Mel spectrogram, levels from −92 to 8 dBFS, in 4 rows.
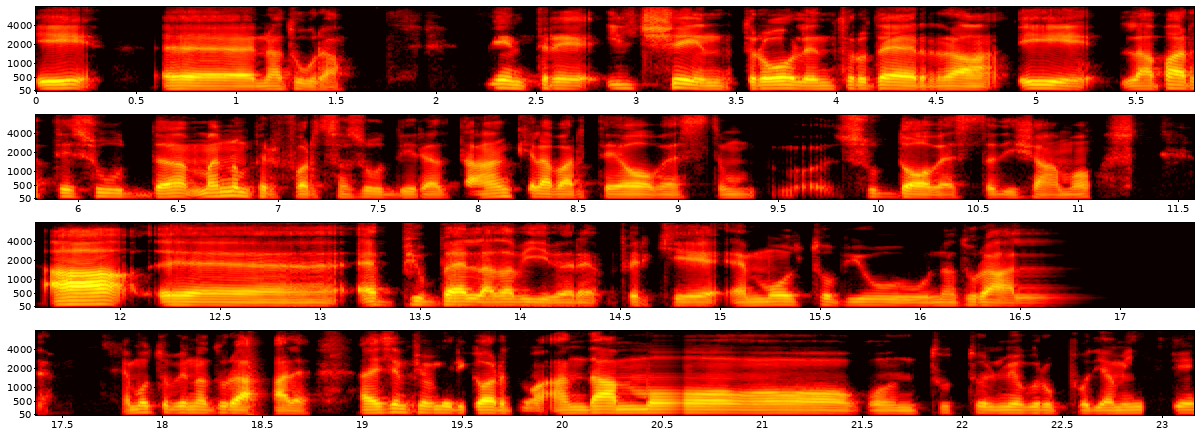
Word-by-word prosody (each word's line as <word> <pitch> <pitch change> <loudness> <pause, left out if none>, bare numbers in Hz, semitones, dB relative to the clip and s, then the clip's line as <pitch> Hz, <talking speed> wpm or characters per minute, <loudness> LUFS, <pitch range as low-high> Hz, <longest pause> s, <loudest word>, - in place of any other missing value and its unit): E, 125 +2 +3 0.3
uhm, 100 -2 +4
natura. 95 -4 -5 0.7
Mentre 115 -4 -1
il 125 0 -8
centro, 120 -2 +3
l'entroterra, 105 -3 +1
e 115 -5 0
la 100 0 -1
parte 120 -1 +1
sud, 115 -1 -7 0.2
ma 120 - 0
non 140 +1 +1
per - - -7
forza - - -5
sud 95 -1 -8
in 95 - -4
realtà, 95 0 -4
anche 110 +5 -1
la 105 - +3
parte 95 -1 -3
ovest, 90 -1 -2
m 90 - -7
uhm, 90 -1 -12 0.4
sud-ovest 95 -5 -3
diciamo, 90 +1 -6 0.5
ha 130 +1 +9 0.2
uhm, - - +1 0.9
è 110 -2 -1
più 115 0 -5
bella 110 -1 +4
da 105 - +1
vivere 95 -2 -4
perché 100 -1 -4
è 95 - -6
molto 105 +1 -3
più 100 -1 -7
naturale, 90 -2 -4 1.0
È - - -9
molto 115 0 -3
più 110 - -2
naturale. 95 -4 -1 0.2
Ad 105 - +2
esempio 115 +1 -1
mi 110 - 0
ricordo 105 -3 0
andammo 105 -2 +2
con 95 -1 -7
tutto 110 +2 -12
il 105 - -4
mio 100 -1 -2
gruppo 100 -1 -6
di 95 - -5
amici 105 +2 -5
100 Hz, 140 wpm, -25 LUFS, 95-110 Hz, 1.0 s, ha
